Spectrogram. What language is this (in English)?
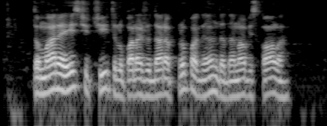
Portuguese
